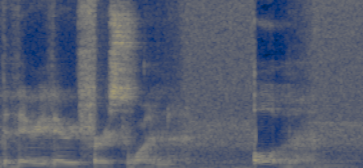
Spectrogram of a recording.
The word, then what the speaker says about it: Om: very very first one om o-m or a-u-m as it is often pronounced so let's clear the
